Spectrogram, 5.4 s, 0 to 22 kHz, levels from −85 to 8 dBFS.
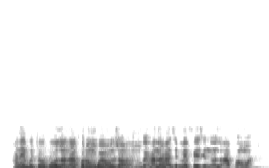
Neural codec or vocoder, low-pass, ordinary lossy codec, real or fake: none; 5.4 kHz; none; real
